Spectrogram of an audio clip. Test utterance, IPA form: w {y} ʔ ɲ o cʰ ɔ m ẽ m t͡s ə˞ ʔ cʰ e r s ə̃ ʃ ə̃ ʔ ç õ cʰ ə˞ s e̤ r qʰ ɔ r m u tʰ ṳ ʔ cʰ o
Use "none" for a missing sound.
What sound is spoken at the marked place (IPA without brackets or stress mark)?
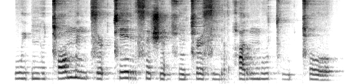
y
